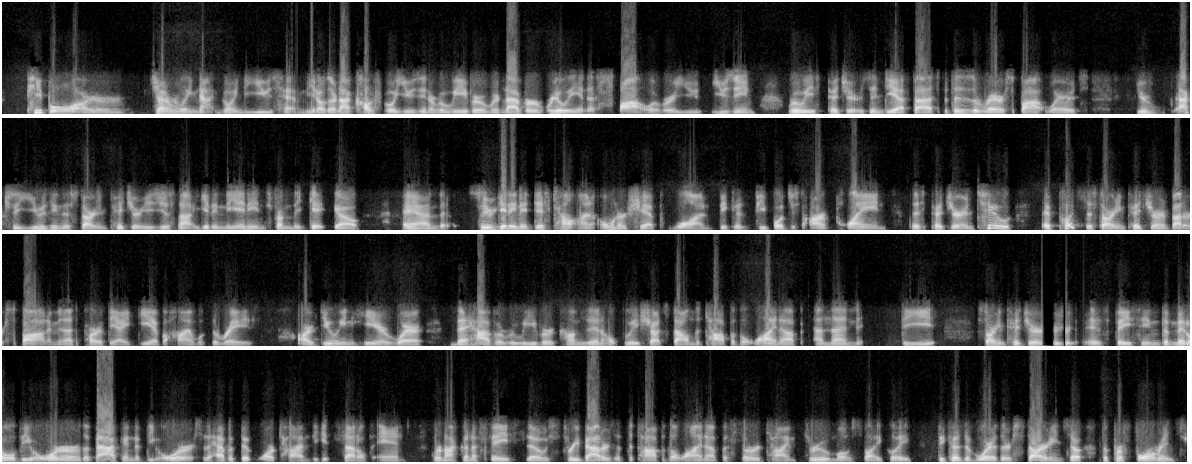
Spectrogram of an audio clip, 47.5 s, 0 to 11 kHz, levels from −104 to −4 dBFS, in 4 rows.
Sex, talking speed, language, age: male, 210 wpm, English, 20-39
